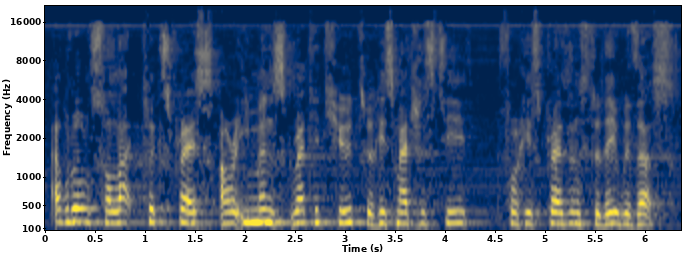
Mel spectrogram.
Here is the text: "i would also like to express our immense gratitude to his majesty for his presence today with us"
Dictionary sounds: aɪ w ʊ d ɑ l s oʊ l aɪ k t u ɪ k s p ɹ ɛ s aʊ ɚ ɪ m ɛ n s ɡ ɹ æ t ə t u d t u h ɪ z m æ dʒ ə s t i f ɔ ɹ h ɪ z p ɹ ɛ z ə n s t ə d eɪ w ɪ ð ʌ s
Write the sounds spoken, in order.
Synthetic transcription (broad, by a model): aɪ w ʊ d ɑ l s oʊ l aɪ k t u ɪ k s p ɹ ɛ s aʊ ɚ ɪ m ɛ n s ɡ ɹ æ t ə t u d t u h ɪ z m æ dʒ ə s t i f ɔ ɹ h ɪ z p ɹ ɛ z ə n s t ə d eɪ w ɪ ð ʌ s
